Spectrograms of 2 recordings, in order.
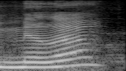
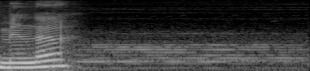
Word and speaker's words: Milla: Is it pronounced Mia or Mila? Well, it's short for Camila, you know? But when I first started here, Sasha mispronounced it and I thought it was so cute. I didn't have the heart to correct him, and now I kind of like it, darling. So it should be Mila?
